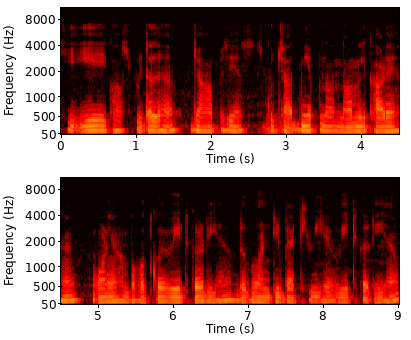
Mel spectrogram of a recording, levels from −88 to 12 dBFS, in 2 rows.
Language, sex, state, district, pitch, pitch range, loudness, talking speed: Hindi, male, Bihar, Madhepura, 120 Hz, 115-130 Hz, -36 LUFS, 215 wpm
